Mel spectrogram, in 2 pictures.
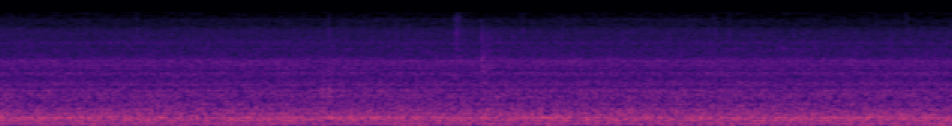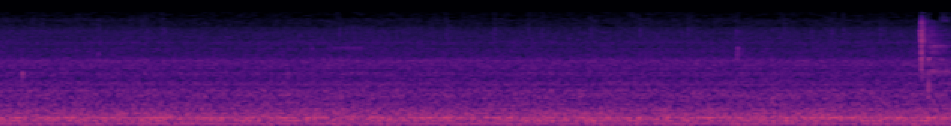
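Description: Steady fan noise: an even hiss with a faint low hum, unchanging throughout.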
